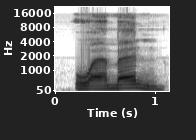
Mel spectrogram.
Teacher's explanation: এখানে নুন সাকিনের পরে ইজহারের হরফ হামজা আসছে, এই কারণে এই নুন সাকিনকে গুন্নাহ ছাড়া স্পষ্ট করিয়া পড়তে হবে।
